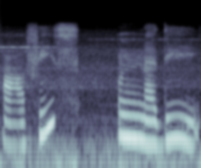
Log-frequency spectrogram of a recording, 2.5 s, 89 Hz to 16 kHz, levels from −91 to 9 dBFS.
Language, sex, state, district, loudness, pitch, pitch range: Telugu, male, Andhra Pradesh, Sri Satya Sai, -12 LUFS, 215 Hz, 190-235 Hz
